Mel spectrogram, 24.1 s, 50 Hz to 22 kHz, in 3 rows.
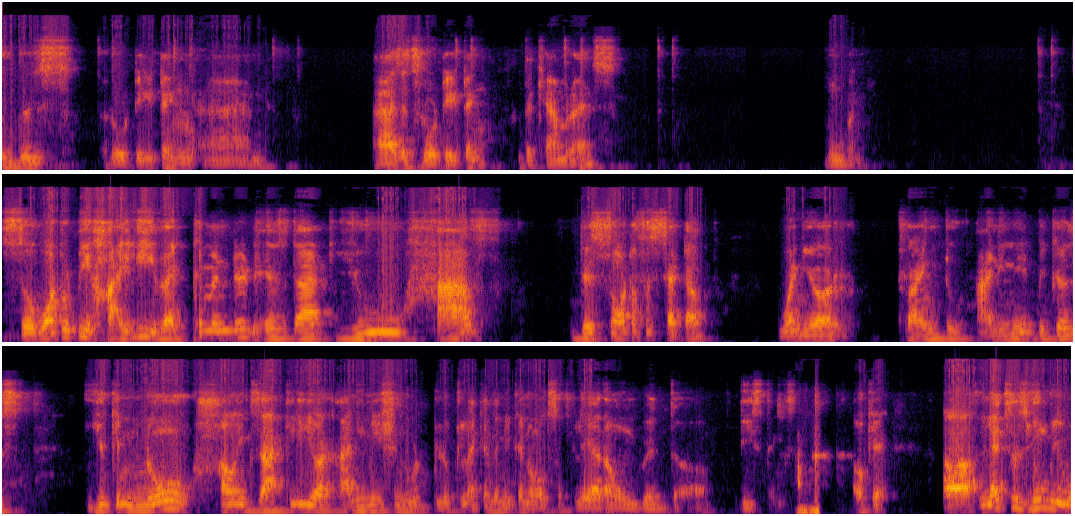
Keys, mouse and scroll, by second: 3.2-24.0 drag.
